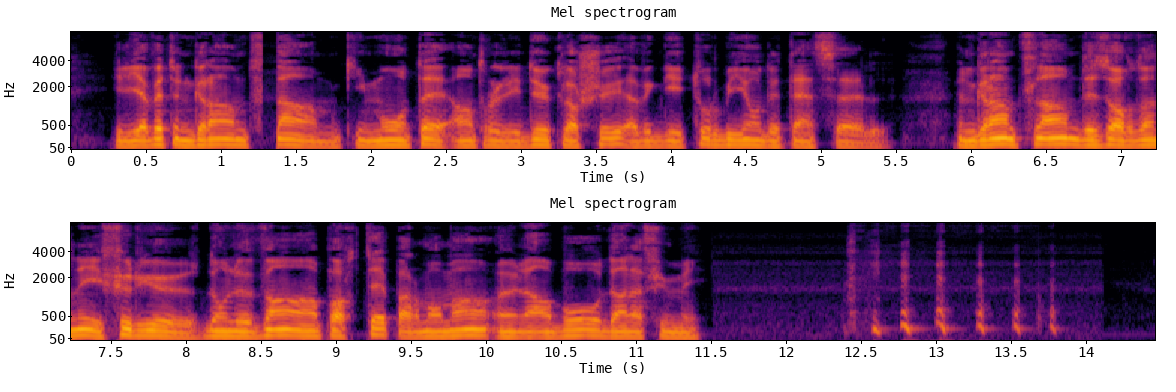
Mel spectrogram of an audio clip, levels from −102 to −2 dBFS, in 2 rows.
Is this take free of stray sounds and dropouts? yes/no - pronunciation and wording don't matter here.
no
